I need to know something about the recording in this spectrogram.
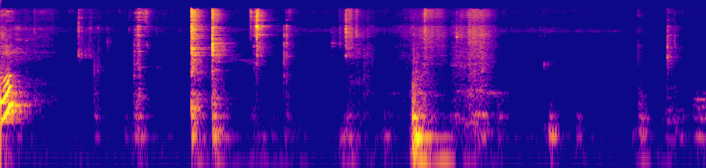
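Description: A metal spoon clinks and scrapes against a metal bowl.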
